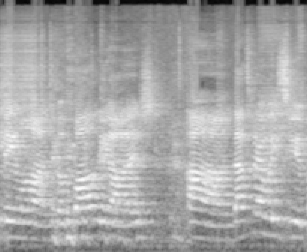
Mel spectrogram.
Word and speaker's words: balayage: I do like I always pronounce this wrong. Balayage? Balayage. I was like, I'm not gonna say it. But balayage. I always say balayage.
